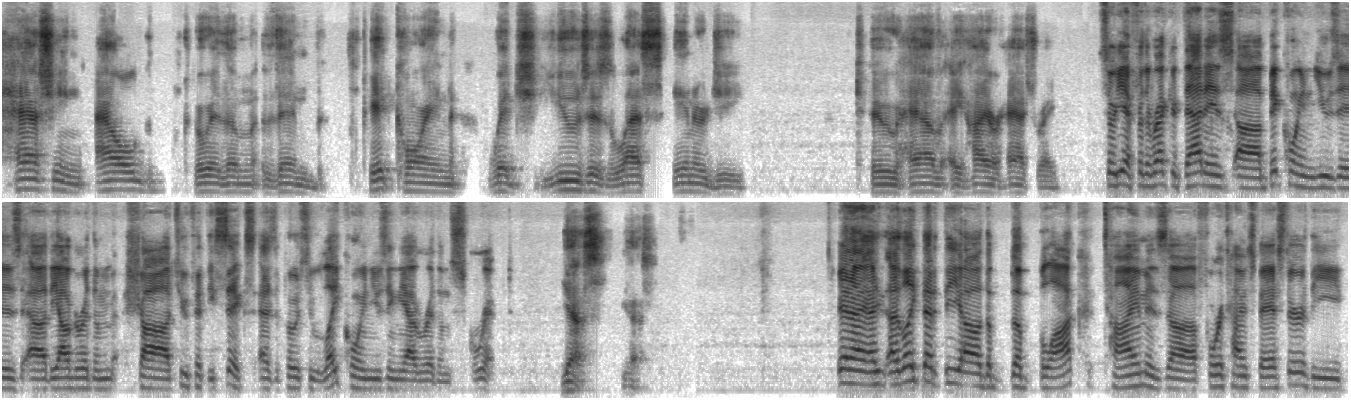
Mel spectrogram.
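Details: Self-reported speech impediment of unspecified type in a man; disfluency; speech impediment.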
